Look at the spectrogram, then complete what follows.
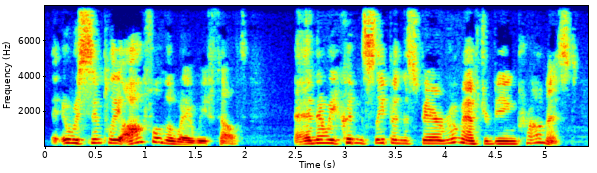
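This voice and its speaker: A man's voice: high-pitched, animated, normal speed, slightly rough, pitched above the performer's own voice. A man reading a storybook as an earnest, dramatic orphan girl who pleads in formal, effusive speech. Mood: eager.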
